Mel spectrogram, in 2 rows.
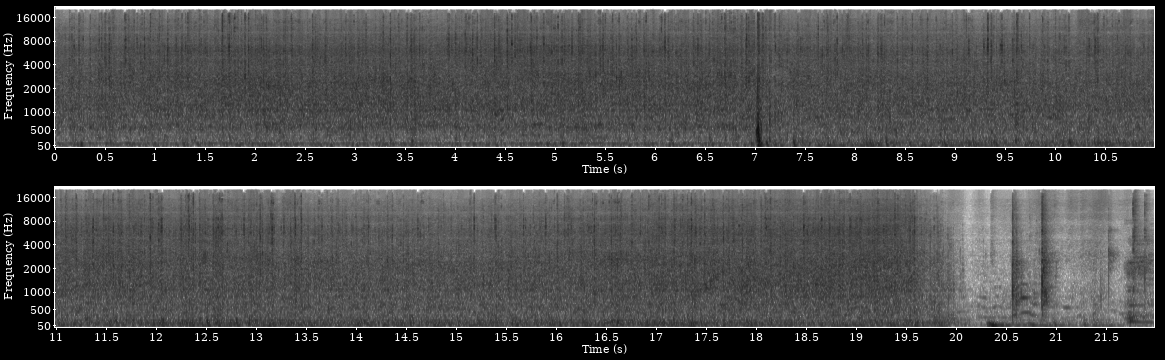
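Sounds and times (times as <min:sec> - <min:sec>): toy train whirring: 0:00.0 - 0:20.1
sharp knock: 0:07.0 - 0:07.4.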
